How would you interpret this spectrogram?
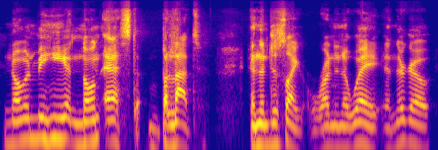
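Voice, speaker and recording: A man's voice: mid-range voice, moderate pace, fairly bright tone, no room sound. Crude, joking young man, dry close sound. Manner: crude, joking, swears freely. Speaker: podcast co-host. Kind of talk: casual chat.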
